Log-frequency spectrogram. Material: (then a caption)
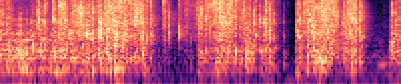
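Plastic film. A single full Indomie instant noodle packet in a crinkly plastic wrapper is held in one hand and squeezed and crinkled with the fingers. It makes a dense, bright crackling rustle that runs nearly continuously, with brief dips in loudness before the crinkling resumes.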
